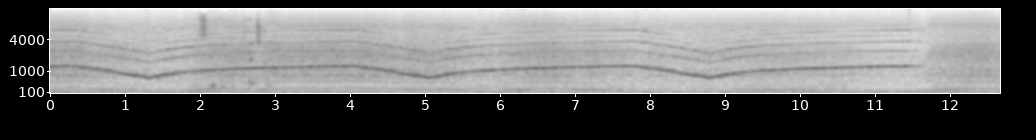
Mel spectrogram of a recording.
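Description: A police siren wails, rising and falling in slow sweeps.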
